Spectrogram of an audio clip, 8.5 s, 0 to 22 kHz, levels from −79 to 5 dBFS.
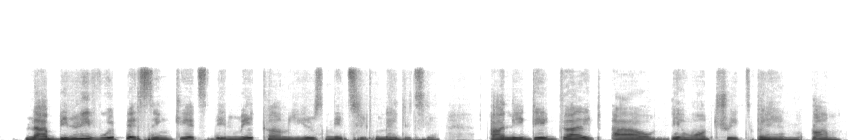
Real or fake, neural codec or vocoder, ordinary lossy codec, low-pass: fake; codec, 24 kHz, 1.5 kbps, HILCodec; none; none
